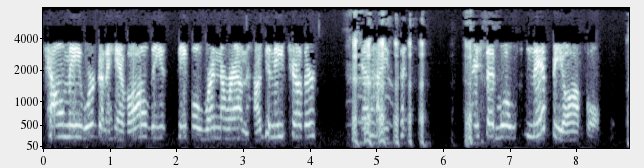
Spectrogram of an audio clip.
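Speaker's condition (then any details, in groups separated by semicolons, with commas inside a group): No condition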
